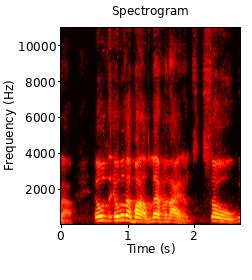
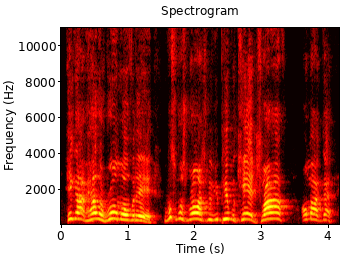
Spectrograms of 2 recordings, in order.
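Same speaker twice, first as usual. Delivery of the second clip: higher, louder mock of a rude driver complaining; 8 semitones higher, 6 dB louder than usual. Retelling the rude driver yelling about his parking, loud and high. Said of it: "I hear the person from the driver's seat go".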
